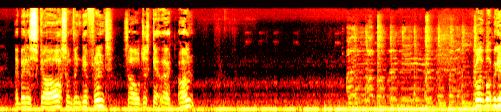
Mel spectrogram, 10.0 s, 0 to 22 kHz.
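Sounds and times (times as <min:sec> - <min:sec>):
low electrical hum: 0:00.0 - 0:10.0
ska background music: 0:06.9 - 0:10.0.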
